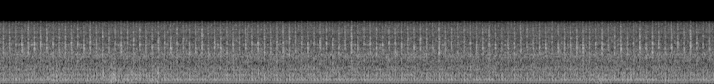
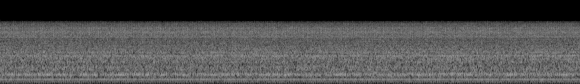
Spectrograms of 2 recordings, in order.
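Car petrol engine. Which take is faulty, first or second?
first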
